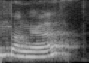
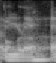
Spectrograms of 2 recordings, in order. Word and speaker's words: Bhangra: Um, I say Bangra. How do you say it? – Yeah, Bangra. Um, so it's like instead of like a BH, it's more of like a P.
